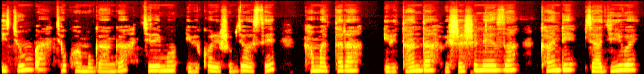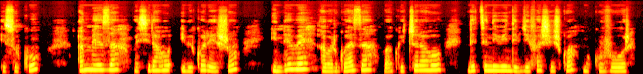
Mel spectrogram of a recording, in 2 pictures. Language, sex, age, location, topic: Kinyarwanda, female, 25-35, Huye, health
